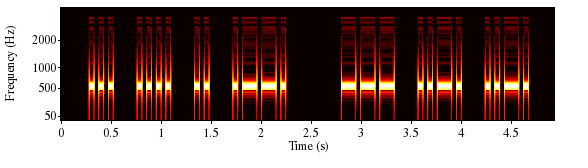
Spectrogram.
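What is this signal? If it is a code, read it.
Morse code, heard as a keyed tone, about 25 wpm, spaced as for 20 wpm, 550 Hz. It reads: SHIP OFF
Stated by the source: Morse practice of news headlines at 20 wpm.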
